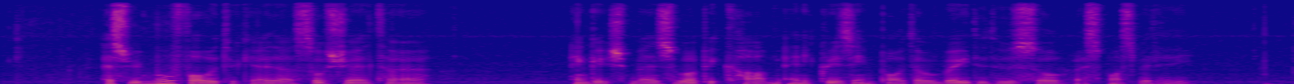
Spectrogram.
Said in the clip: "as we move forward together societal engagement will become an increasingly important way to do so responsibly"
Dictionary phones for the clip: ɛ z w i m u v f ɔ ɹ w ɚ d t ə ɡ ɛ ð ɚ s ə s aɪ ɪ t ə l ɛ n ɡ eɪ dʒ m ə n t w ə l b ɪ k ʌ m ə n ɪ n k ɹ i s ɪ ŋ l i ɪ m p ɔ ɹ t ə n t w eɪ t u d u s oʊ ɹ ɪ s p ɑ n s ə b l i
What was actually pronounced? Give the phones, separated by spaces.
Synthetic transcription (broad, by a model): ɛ s w i m u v f ɔ w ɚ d t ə ɡ ɛ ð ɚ s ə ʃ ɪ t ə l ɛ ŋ ɡ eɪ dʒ m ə n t w ə l b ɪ k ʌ m ə n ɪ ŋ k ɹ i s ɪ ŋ i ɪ m p ɔ t ə n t w eɪ t u d u s oʊ ɹ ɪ s p ɑ n s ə b l i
